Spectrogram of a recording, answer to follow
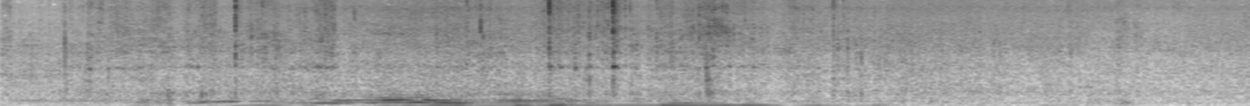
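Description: A motor vehicle's engine passes by: a low hum that swells, its pitch rising and then falling, loudest about four seconds in and fading out by about eight seconds. A few sharp clicks sound over it.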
